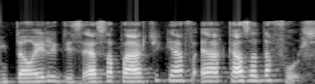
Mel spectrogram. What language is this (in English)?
Portuguese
